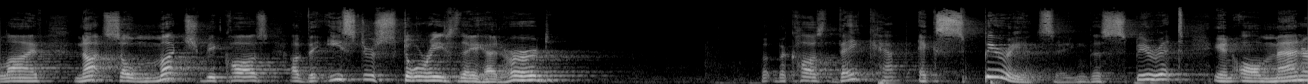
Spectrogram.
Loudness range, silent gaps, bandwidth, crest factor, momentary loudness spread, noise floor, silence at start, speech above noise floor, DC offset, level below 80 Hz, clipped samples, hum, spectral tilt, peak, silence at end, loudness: 8 LU; none; 15.5 kHz; 20 dB; 13 LU; -61 dBFS; 0 s; 36 dB; under 0.1%; -52 dBFS; under 0.1%; none; -4 dB/octave; -6 dBFS; 0 s; -25 LUFS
